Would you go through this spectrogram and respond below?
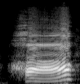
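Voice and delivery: loud, dopey grunt; blunt, baffled soldier voice; mock soldier. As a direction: play a slow-witted guard caught puzzled. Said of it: "And he's like".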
